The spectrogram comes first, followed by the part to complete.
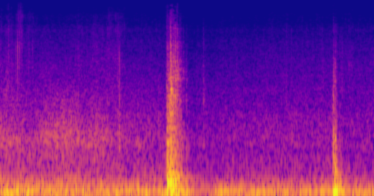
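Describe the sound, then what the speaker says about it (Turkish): A car's engine hood is unlatched and lifted during a driving exam lesson, giving one sharp metallic clunk midway and a lighter knock near the end over steady outdoor background noise. "Motor kaputumuzu açalım."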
